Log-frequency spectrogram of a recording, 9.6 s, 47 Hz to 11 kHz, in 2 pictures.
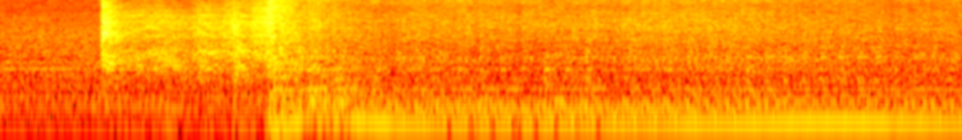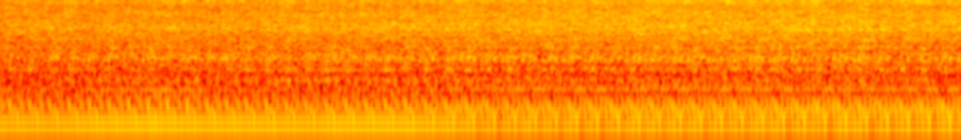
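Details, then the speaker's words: Truck V8 cold start on open long-tube headers, first start after header install with fresh oil and antifreeze: starter whirs, then a loud deep steady burbling idle, no ticking or knocking; sounds like an old-school truck, healthy. "that sounds kind of good I'm not going to lie like you can hear the it's going to sound like an old school truck"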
